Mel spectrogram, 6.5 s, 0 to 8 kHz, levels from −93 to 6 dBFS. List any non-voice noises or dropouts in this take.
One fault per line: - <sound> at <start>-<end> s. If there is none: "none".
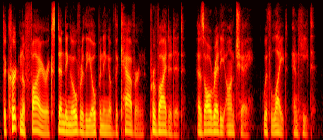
- dropout at 1.1-1.2 s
